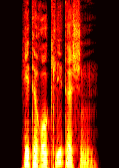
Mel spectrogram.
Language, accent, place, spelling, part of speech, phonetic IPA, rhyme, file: German, Germany, Berlin, heteroklitischen, adjective, [hetəʁoˈkliːtɪʃn̩], -iːtɪʃn̩, De-heteroklitischen.ogg
- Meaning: inflection of heteroklitisch: 1. strong genitive masculine/neuter singular 2. weak/mixed genitive/dative all-gender singular 3. strong/weak/mixed accusative masculine singular 4. strong dative plural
